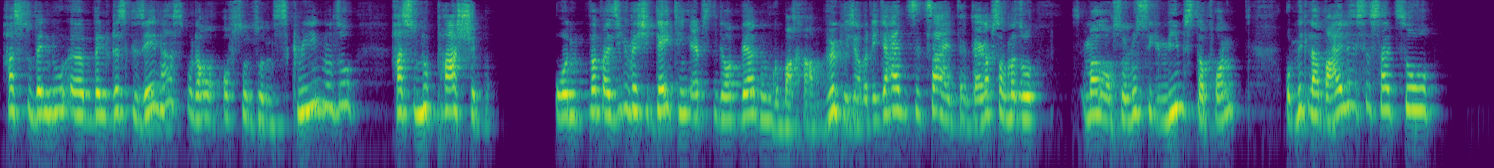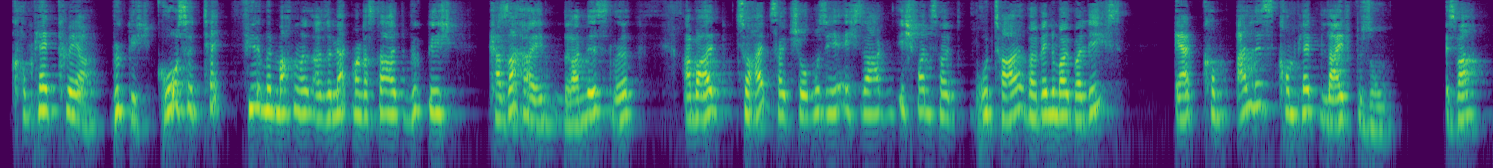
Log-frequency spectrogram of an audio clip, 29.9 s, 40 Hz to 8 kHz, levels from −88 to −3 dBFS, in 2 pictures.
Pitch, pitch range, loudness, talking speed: 225 Hz, 200-240 Hz, -19 LUFS, 205 wpm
